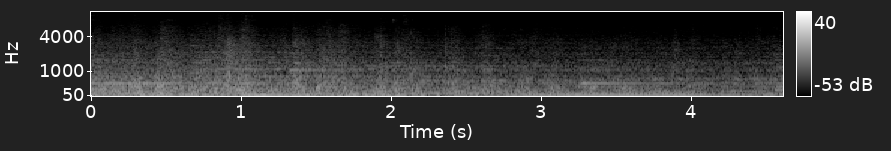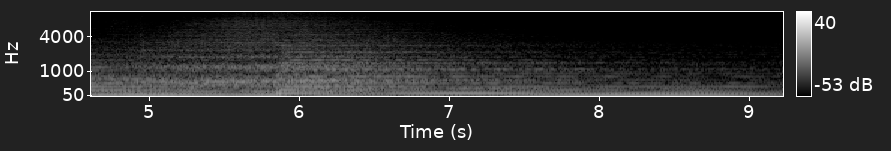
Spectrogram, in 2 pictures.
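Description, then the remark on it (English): A train pulls away, rumbling loudly along the rails, with a rapid clattering rhythm at first that smooths into a steady, deep drone as it moves on. No one speaks. “Then the train chugged off again, disappearing into the ether.”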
